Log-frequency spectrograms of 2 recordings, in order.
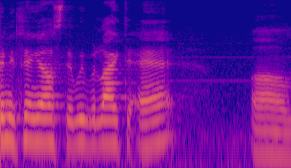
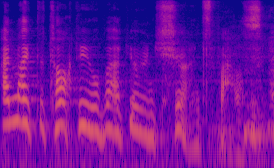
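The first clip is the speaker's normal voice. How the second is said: insurance telemarketer; 13 semitones higher than usual. Retold or imitated. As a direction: mimic a fussy insurance caller, pitched way up. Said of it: "when I get a call and goes".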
